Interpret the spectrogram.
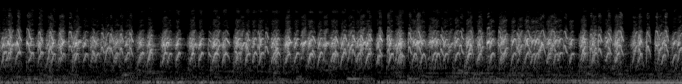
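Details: Sooty-headed bulbuls chattering loudly together in a lure recording, many birds overlapping in quick repeated chirps and warbled notes, rhythmic surges about every half second.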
